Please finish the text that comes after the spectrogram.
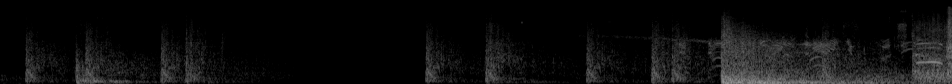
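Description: MG-42 machine guns and battle fire in Company of Heroes 2: repeated sharp bursts and heavy booming blasts with decaying tails, close and loud, ending in a sustained roar of gunfire.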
